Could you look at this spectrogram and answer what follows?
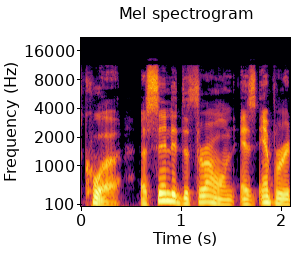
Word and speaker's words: Kuò: Following the death of Emperor Daizong, his son Li Shi, pronounced Qua, ascended the throne as Emperor Dizong.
